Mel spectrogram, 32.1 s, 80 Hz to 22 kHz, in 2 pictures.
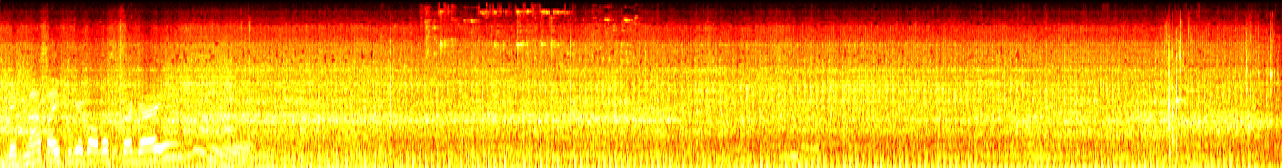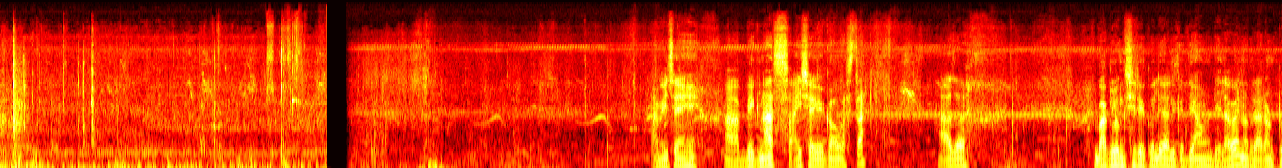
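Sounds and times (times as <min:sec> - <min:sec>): motorcycle engine running: 0:00.0 - 0:20.1.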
